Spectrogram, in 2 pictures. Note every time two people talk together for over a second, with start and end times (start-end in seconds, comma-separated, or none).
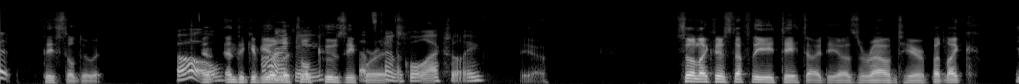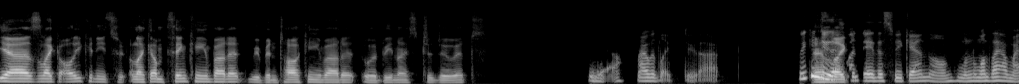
2.0-4.1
